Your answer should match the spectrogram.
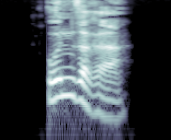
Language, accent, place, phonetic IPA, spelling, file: German, Germany, Berlin, [ˈʊnzəʁɐ], unserer, De-unserer.ogg
- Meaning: inflection of unser: 1. genitive/dative feminine singular 2. genitive plural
